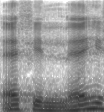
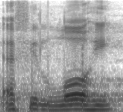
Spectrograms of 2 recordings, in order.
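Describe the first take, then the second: First: The L in Allah sounds light and thin. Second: The L in Allah sounds heavy and full. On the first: The speaker calls it right. "تركك اللام في اسم الجلال" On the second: The speaker calls it wrong. "اوعى تقرأ وتقول افي الله"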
